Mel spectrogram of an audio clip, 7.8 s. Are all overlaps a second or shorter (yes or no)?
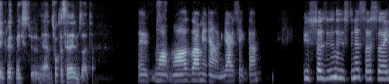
yes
